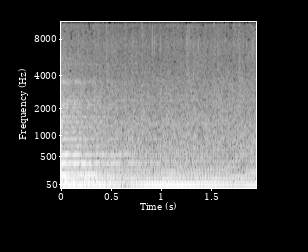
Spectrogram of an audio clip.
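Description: Heavy rain pours in a dense, continuous hiss. The level stays steady throughout, with no gaps and no voices.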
